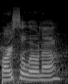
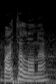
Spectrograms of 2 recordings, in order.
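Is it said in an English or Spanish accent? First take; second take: English; Spanish. First: It is said in an English accent. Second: It is said in a Spanish accent.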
